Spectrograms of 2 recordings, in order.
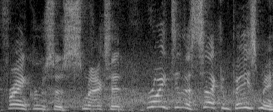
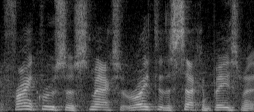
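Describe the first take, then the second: First: High, loud live call of the hit; excited call. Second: Said in the usual way. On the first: Real, not acted. Gamer calling his hitter's big swing live, excited. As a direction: call the hit as it happens, thrilled.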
